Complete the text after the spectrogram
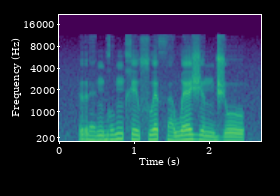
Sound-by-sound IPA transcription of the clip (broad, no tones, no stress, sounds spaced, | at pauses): r ɛ̤ ŋ ɡ o̤ ŋ x e sʷ ɛ θ a̤ w ɛ ʒ ɘ n d͡ʒ o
